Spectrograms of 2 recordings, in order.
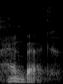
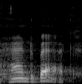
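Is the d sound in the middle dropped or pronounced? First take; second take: dropped; pronounced. First: The d sound in the middle is dropped. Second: The d sound in the middle is pronounced. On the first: "sometimes pro pronounced as handback. So the duh is not pronounced" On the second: "the word handback"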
